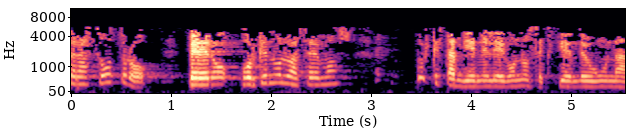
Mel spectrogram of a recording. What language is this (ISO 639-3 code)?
spa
